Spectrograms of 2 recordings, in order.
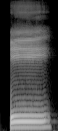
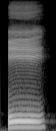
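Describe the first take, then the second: First: The vowel leans toward an e sound. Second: The same.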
